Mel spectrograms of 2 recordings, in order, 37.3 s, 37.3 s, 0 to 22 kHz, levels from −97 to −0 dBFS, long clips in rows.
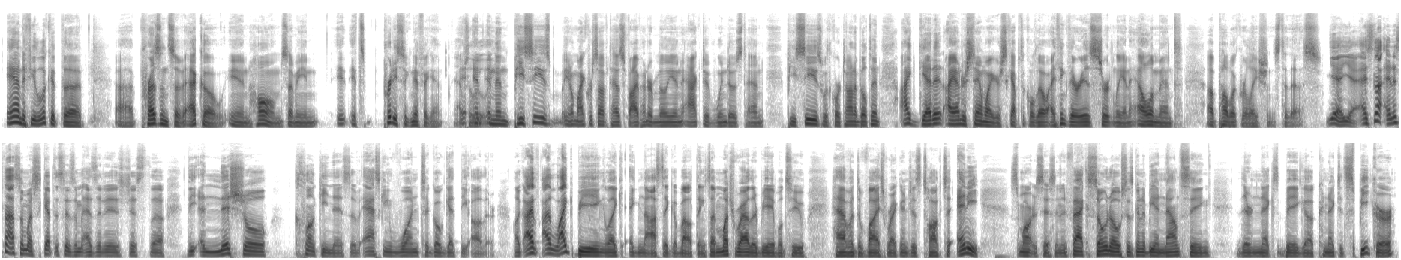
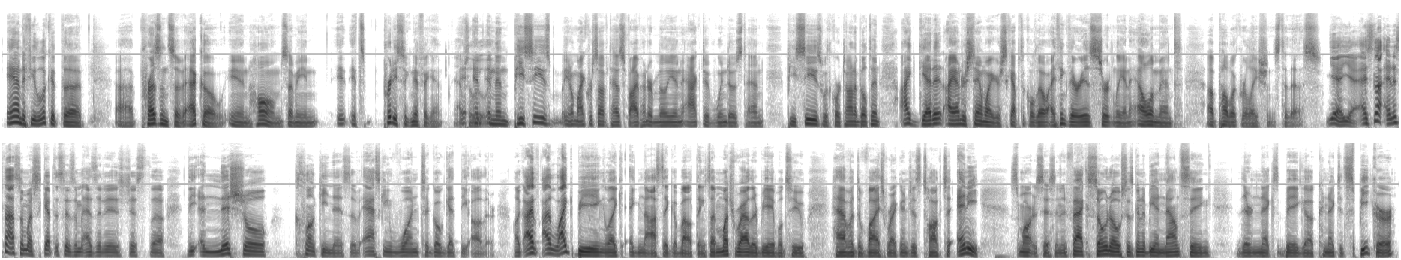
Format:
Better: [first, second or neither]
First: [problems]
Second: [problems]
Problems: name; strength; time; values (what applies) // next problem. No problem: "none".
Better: first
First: none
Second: high-pitched whine; faint; throughout; 4 kHz, 30 dB below the speech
